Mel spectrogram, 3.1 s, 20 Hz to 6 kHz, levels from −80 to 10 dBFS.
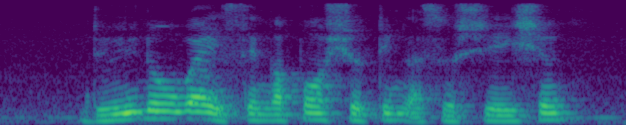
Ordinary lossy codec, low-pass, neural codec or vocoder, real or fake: none; 5.4 kHz; none; real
